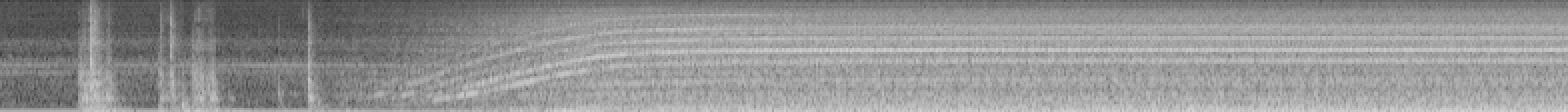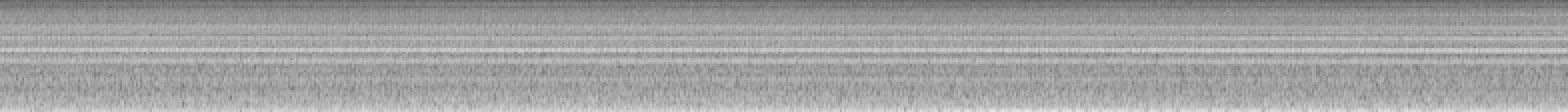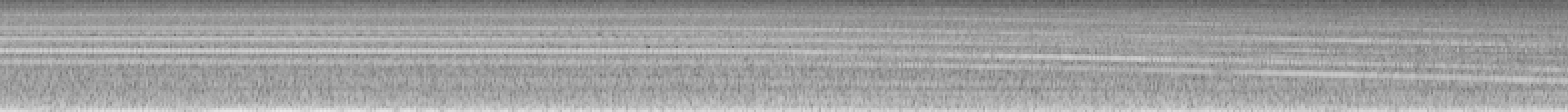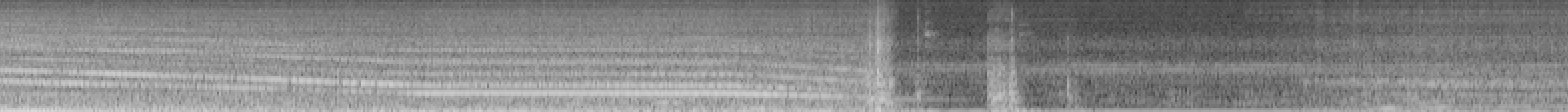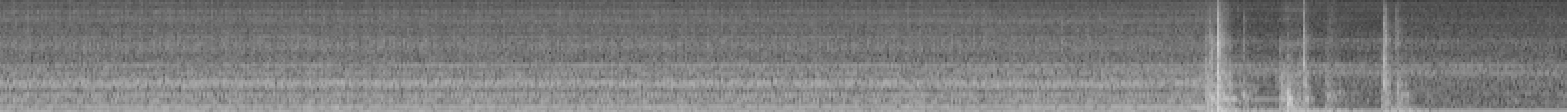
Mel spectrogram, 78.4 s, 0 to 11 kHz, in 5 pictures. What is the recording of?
Firstline VCR-601 rewinding a 3 hours tape. Recorded with Audacity using a Samson Meteor mic.
fast-forward, old, rew, rewind, tape, videocassette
